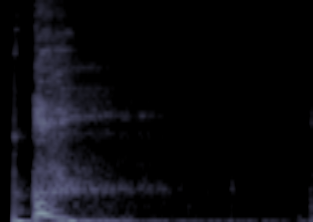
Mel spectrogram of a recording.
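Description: A man sighs close to the microphone: a short breath out with a brief voiced, falling tone that fades away within about a second.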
